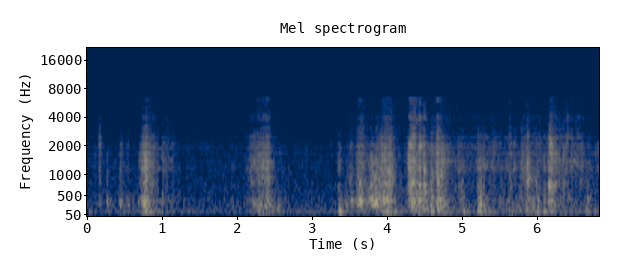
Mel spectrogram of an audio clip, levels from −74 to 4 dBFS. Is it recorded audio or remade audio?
remade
